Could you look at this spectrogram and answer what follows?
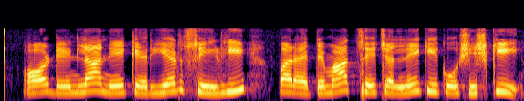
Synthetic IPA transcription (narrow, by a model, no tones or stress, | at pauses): ɔːɾɖeːnlanekɛːɾijəɾsiːɽipɐɾɛːt̪ɪmaːd̪set͡ʃɐlnekikoːʃɪʃkiː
